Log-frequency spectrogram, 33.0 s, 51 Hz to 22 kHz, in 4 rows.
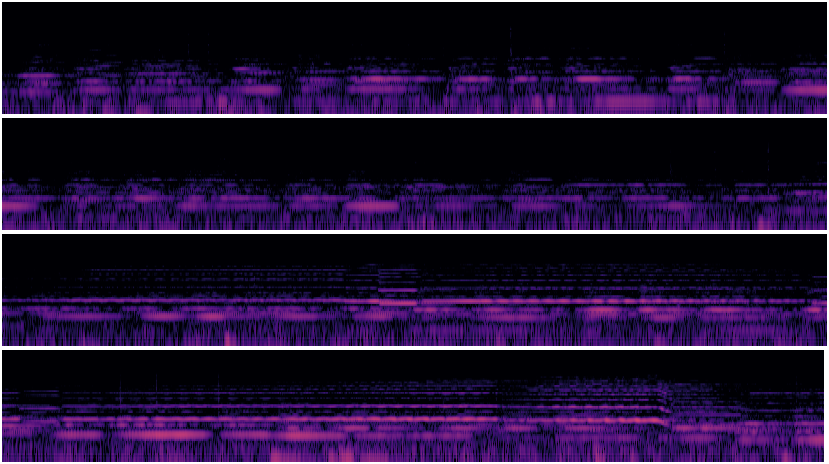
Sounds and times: Violin, fiddle: 0.0s - 32.9s.

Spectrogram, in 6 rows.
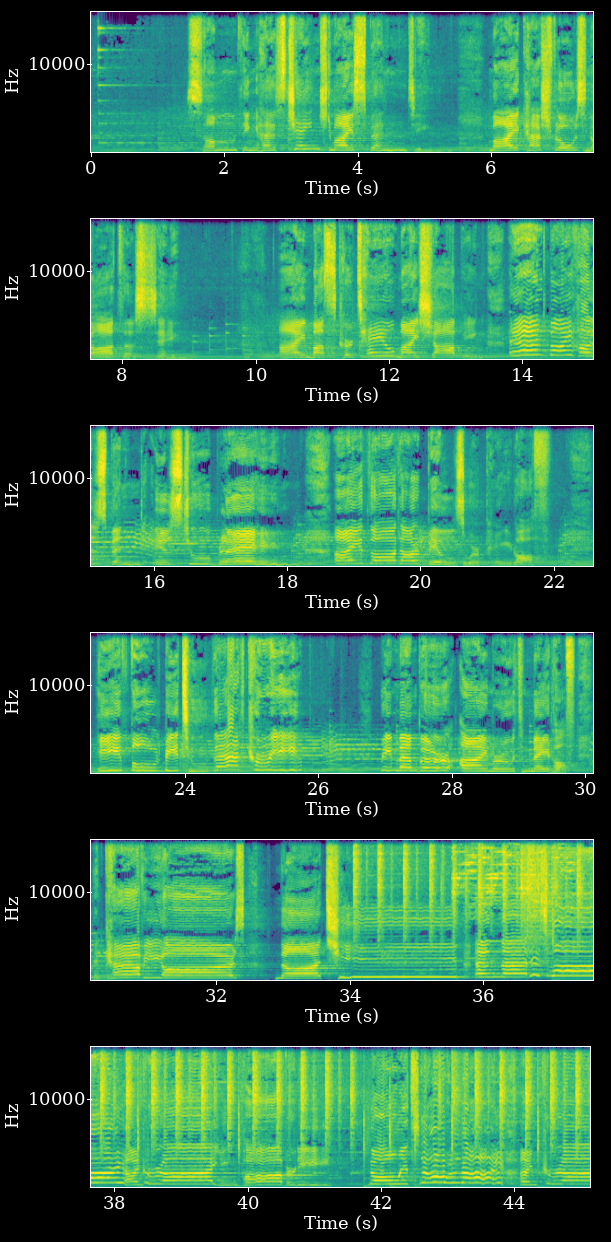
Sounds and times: Music: 0.0s - 45.1s.

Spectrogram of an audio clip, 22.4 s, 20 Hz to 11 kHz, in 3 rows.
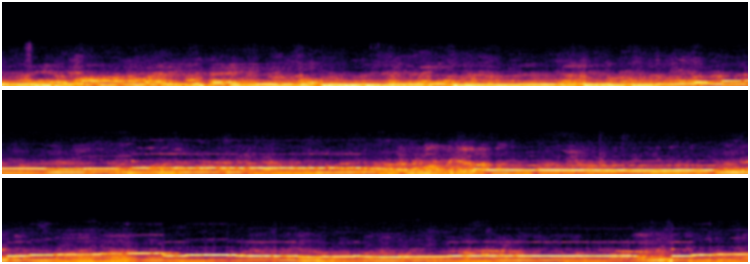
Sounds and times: Bowed string instrument: 0.0s - 22.3s
Inside, large room or hall: 0.0s - 22.3s
Speech: 9.8s - 16.2s.

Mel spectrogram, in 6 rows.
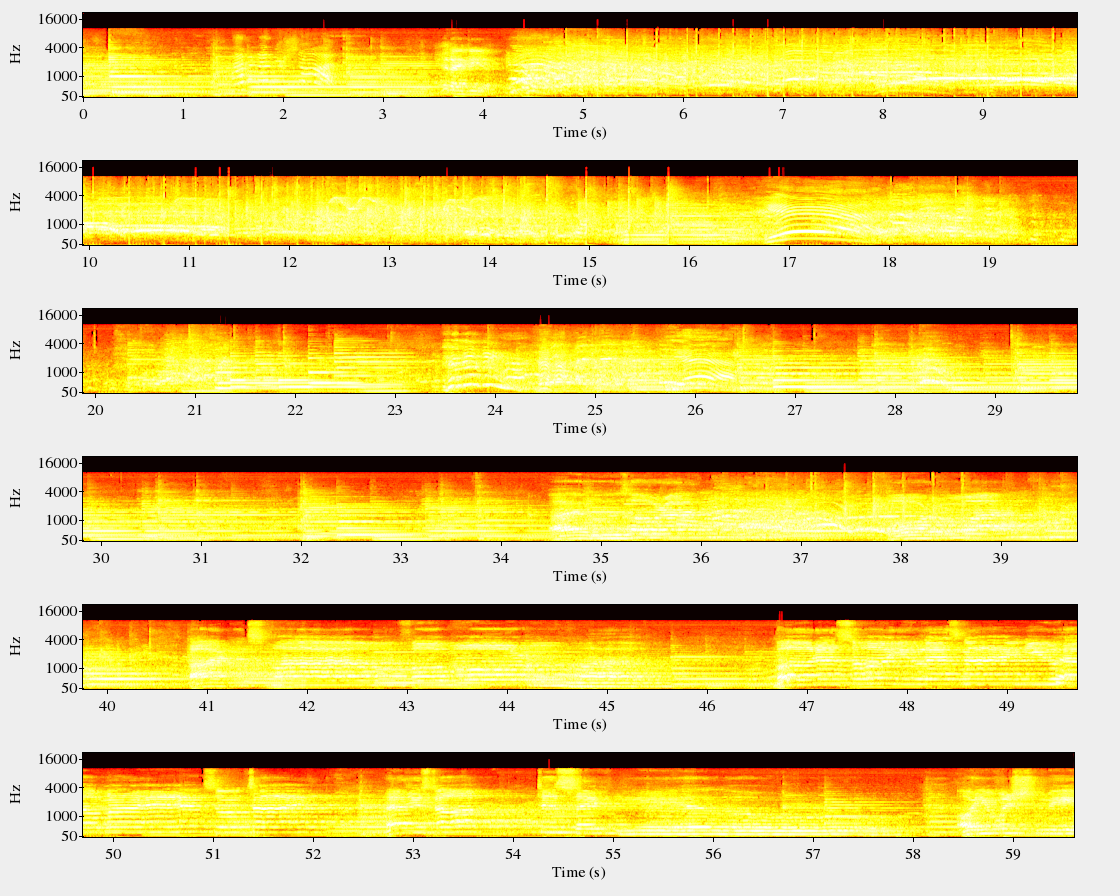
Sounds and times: Music: 0.0s - 4.0s, 15.0s - 17.2s, 20.8s - 59.6s
Speech: 25.8s - 26.4s.

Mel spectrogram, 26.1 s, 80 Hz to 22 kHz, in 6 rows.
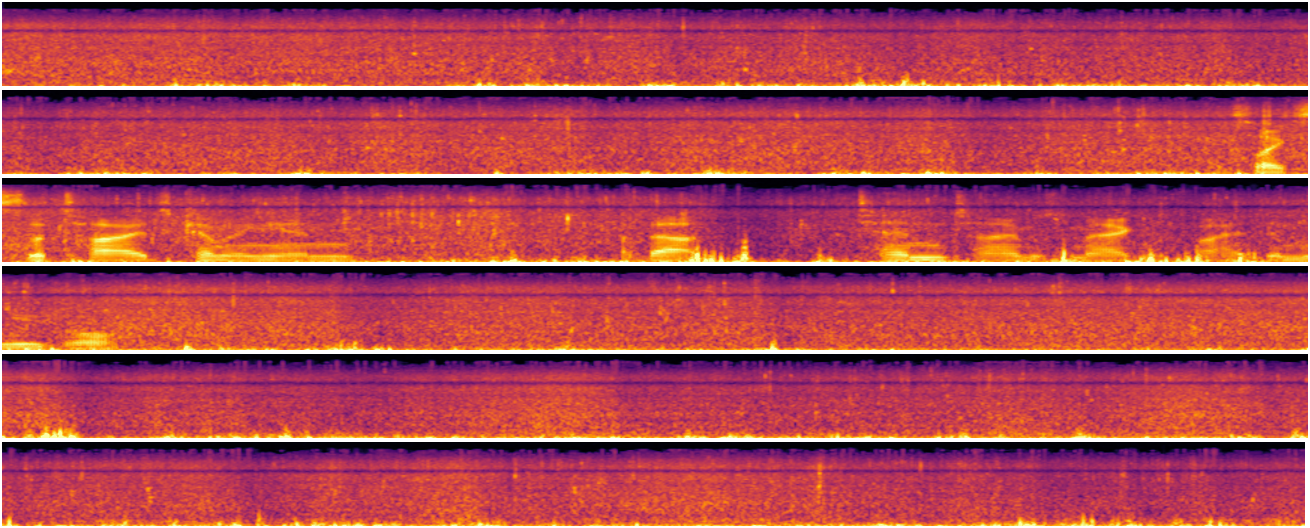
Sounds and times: Ocean: 0.0s - 26.1s
Speech: 8.4s - 9.9s, 10.8s - 13.5s.

